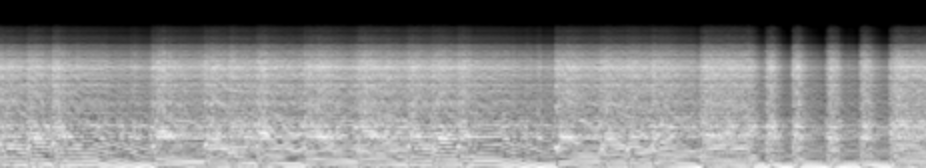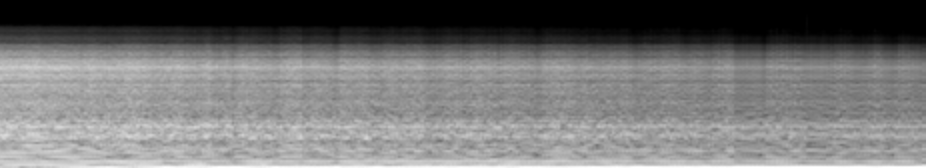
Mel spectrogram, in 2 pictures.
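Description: Electric guitar through a Mad Professor Fire Red Fuzz pedal into an amp's clean channel with the bass turned up, playing a slow, fuzzed doom metal riff of low chords. About seven seconds in it settles on one long low chord left ringing.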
